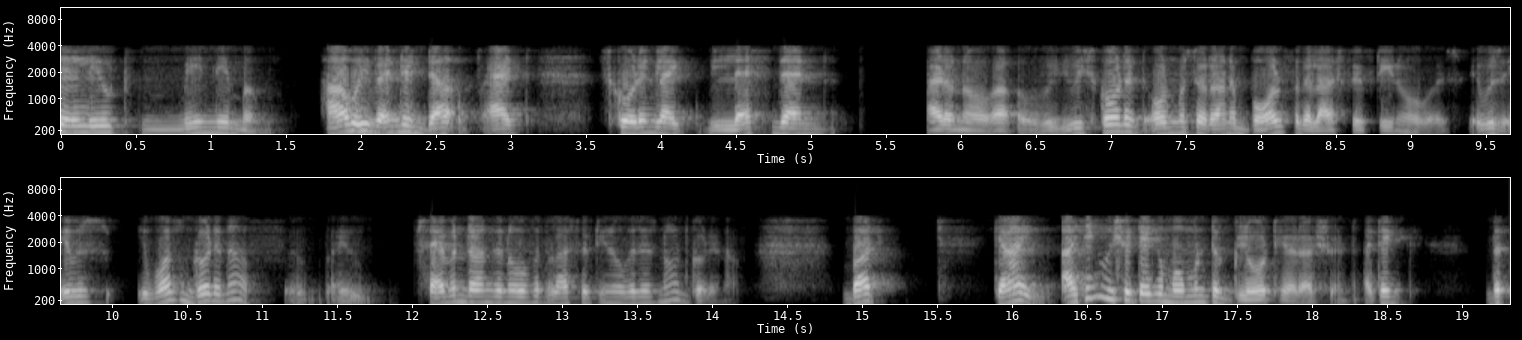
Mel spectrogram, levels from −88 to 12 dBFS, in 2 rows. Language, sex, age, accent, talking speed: English, male, 30-49, Indian, 210 wpm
